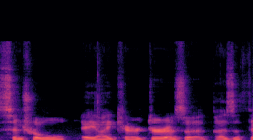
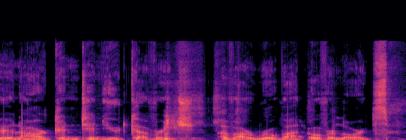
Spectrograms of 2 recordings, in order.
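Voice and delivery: put-on monster-like creature voice; 3 dB louder than usual. Redoing a segment intro line to a co-host, in a beast-like voice. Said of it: "You sound like a beast or something".

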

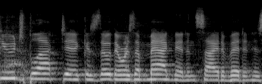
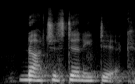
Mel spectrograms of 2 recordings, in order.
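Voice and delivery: ordinary delivery

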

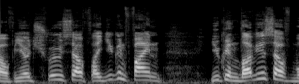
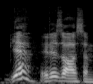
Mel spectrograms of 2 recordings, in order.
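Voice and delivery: ordinary talk, nothing marked

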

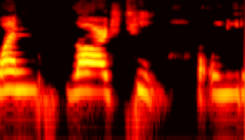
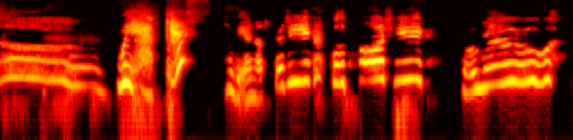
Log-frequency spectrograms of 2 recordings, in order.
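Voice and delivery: high little man voice, oh stretched long; 6 semitones higher than usual. Telling a scene to players, voicing the small man in a small man voice. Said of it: "the small man goes".

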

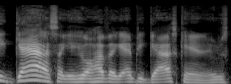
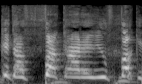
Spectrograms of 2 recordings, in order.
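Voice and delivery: put-on yell, higher and louder; 10 dB louder than usual. Retelling how a son treated his mom: imitating someone yelling. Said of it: "slurs and just yell at her".

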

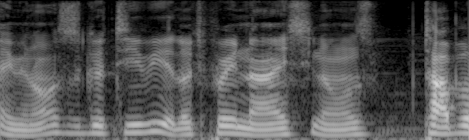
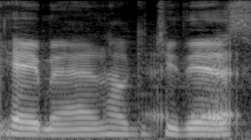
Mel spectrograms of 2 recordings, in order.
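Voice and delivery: sly, sneaky salesman-style delivery; 5 dB quieter than usual. Retelling a salesman's offer of a deal: imitating a sneaky salesman. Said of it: "he's all, like, sneaky, like".

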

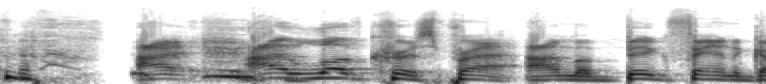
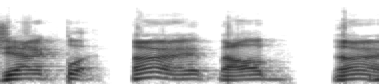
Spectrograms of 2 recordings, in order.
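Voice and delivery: ordinary talk, nothing marked

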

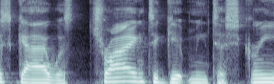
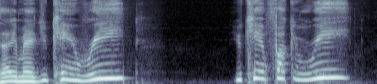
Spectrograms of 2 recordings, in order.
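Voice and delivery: put-on very high, climbing, jeering angry shout; 11 semitones higher, 3 dB quieter than usual. Retelling an airport confrontation, imitating a man yelling. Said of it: "the guy proceeds to yell at me".

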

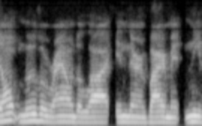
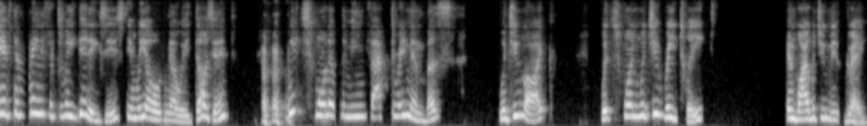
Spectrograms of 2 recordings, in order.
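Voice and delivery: put-on pitched-up British accent, boy's voice; 9 semitones higher than usual. Speaker asks the others a question, putting on a British accent like Preston's. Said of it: "like the British boy".

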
